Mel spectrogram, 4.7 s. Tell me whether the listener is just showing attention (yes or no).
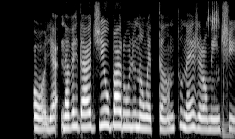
yes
